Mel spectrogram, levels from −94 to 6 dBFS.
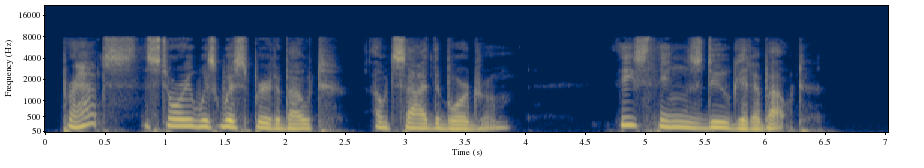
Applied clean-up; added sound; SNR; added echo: none; none; none; none.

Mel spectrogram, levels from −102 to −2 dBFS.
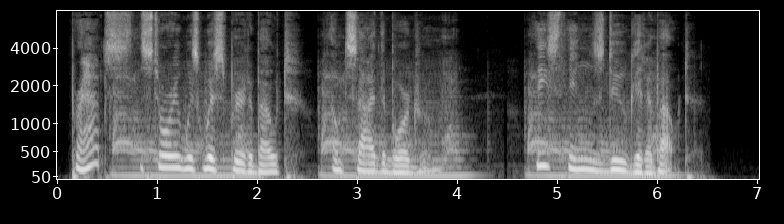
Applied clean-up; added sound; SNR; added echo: none; Musical instrument; 10 dB; none.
